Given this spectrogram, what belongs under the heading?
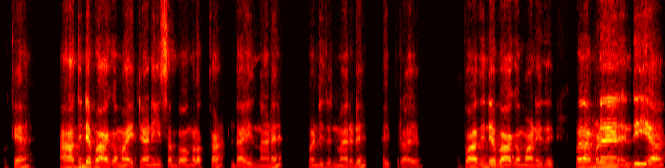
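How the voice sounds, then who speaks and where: A woman with a lowish voice teaches tajweed, explaining the rules patiently and asking her students questions. Her recited examples are drawn out slowly.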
